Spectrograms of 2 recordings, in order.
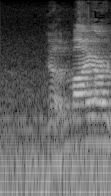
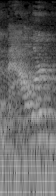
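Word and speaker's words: Maillard: rustic okay it's perfect my art reaction is that how it's pronounced I always used to say the mallard reaction I'm like that's a duck that's a duck 221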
